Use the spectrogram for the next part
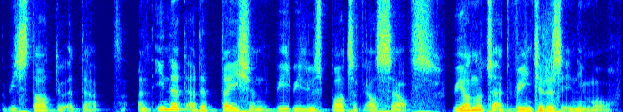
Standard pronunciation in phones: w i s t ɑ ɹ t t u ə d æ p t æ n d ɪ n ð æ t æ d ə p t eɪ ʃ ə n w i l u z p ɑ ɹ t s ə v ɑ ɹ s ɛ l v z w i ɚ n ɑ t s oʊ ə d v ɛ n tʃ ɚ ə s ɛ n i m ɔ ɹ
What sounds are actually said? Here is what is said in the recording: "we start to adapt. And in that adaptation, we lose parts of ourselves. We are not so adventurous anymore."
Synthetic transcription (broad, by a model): w i s t ɑ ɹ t t u ə d æ p t æ n d ɪ n ð æ t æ d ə p t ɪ ʃ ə n w i l u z p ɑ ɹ t s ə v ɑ w s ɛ l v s w i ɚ n ɑ t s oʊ ə d v ɛ n tʃ ɚ ə s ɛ n i m ɔ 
